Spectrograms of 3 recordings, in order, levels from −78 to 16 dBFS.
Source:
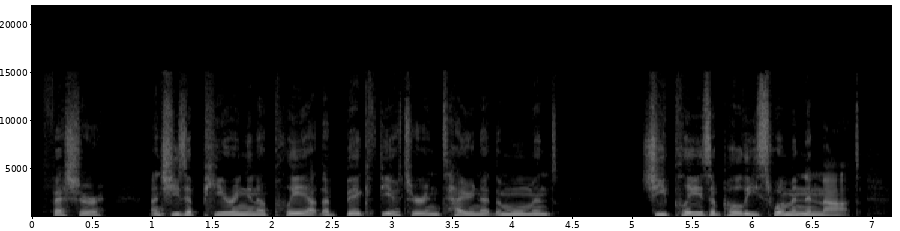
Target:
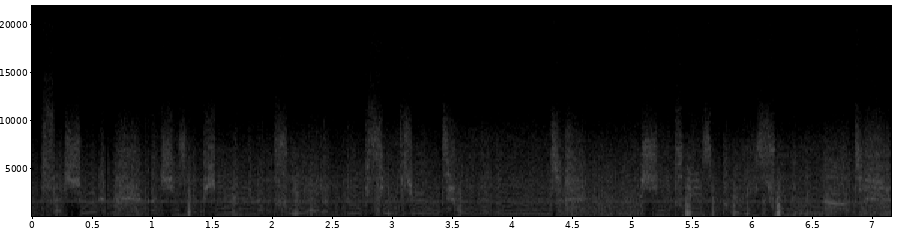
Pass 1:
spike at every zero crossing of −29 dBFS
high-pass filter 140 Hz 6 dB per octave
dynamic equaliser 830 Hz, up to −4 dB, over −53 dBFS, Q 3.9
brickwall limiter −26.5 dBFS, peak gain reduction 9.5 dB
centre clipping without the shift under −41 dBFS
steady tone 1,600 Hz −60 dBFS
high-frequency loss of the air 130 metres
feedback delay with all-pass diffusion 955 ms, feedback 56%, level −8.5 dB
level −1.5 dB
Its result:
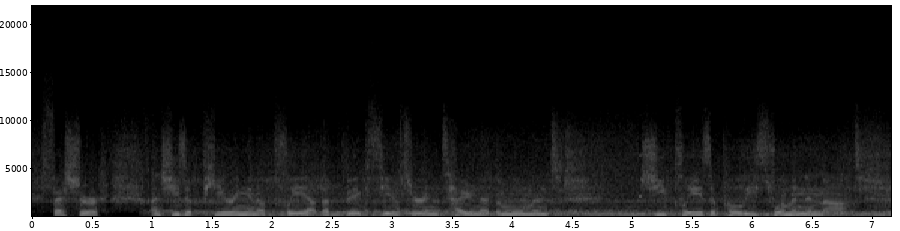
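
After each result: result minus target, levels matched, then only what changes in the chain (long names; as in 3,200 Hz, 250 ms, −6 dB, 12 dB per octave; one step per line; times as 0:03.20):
centre clipping without the shift: distortion −13 dB; spike at every zero crossing: distortion −9 dB
change: centre clipping without the shift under −30.5 dBFS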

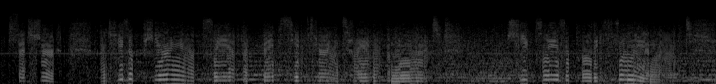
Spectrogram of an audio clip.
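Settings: spike at every zero crossing: distortion −9 dB
change: spike at every zero crossing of −19.5 dBFS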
